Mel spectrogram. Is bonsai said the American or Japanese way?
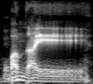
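American. It is pronounced the American English way. "We're fucking American, dog"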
